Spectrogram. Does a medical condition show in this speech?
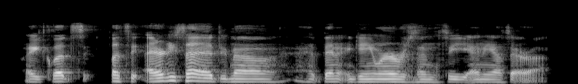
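Yes: cerebral palsy; mild.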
